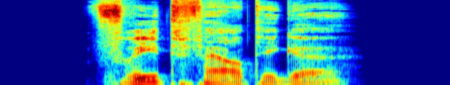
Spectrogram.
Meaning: inflection of friedfertig: 1. strong/mixed nominative/accusative feminine singular 2. strong nominative/accusative plural 3. weak nominative all-gender singular
- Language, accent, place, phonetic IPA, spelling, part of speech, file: German, Germany, Berlin, [ˈfʁiːtfɛʁtɪɡə], friedfertige, adjective, De-friedfertige.ogg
